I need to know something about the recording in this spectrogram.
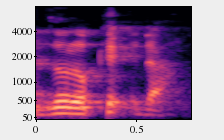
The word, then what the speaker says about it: Dzulqa'dah: Yang berikutnya adalah yang termasuk bulan hurum, sudah saya jelaskan tadi adalah Dzulqa'dah, tapi yang paling tepat bacanya Dzulqa'dah.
